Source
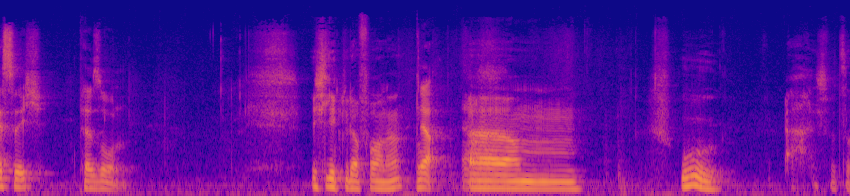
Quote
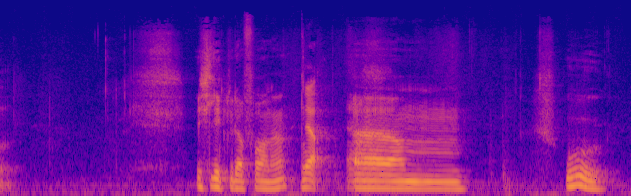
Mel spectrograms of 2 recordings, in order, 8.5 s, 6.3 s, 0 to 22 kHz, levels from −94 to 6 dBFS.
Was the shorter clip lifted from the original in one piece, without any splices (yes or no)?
yes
